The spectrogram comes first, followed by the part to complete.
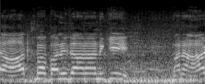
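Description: A man speaking in Telugu in a raised, forceful voice, with a steady low hum of background noise behind him.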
